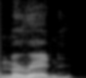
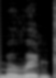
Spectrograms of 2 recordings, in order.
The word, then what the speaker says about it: Marin: So Marin, as you're supposed to call it, because it's from Marin County, not Marin, or you naughty British people.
